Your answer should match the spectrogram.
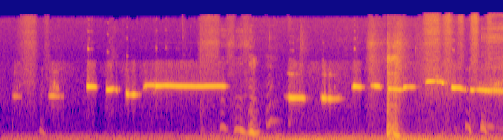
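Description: A woman whistles a bouncy pop melody, a run of short notes and longer held tones with brief pauses, over a faint low background hum.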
